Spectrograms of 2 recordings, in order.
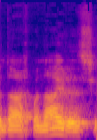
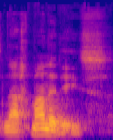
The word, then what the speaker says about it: Nachmanides: I thought then, I wouldn't dare argue with him, of course, but I still think now, the correct pronunciation is Nachmanides, like Maimonides, Nachmanides.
